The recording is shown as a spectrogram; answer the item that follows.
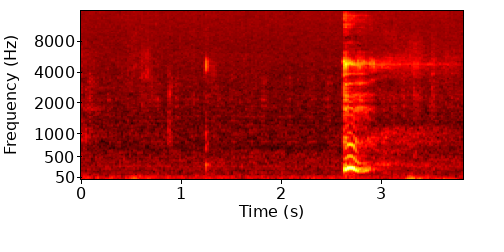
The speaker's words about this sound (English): Take another sip. I offer a sip of cool and refreshing water to all of you.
